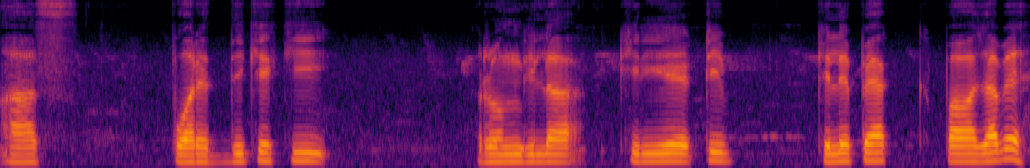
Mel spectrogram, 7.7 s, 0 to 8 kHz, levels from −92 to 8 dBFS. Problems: background sounds at intervals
